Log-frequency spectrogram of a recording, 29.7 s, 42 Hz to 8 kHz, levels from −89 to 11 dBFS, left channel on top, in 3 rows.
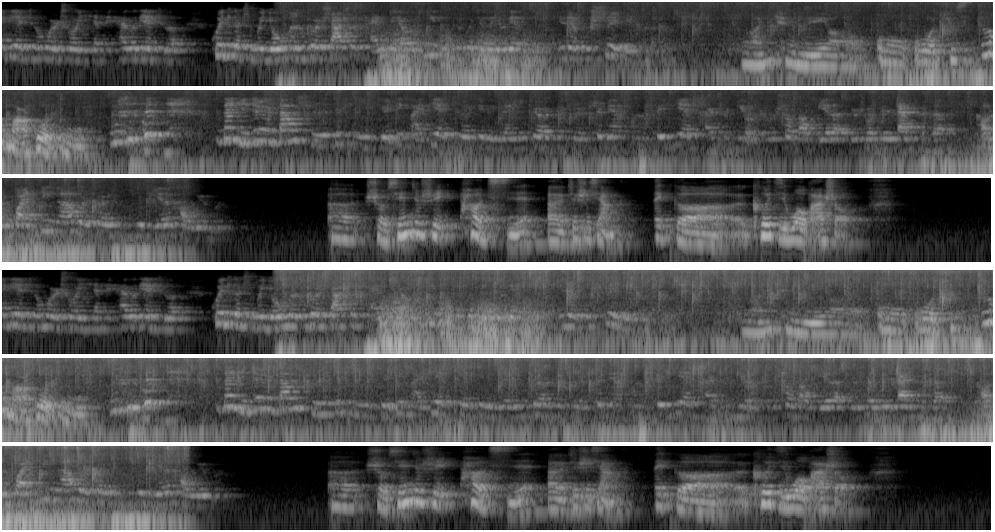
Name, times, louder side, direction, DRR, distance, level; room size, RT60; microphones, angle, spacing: voice 1, 0.0-5.2 5.6-6.7 9.3-9.4 11.0-22.0 25.6-26.0, equal, 10° left, -1 dB, 3.3 m, -38 dB
sound 1, 2.7-21.7, right 9 dB, 90° right, 0.5 m, -34 dB
voice 2, 7.4-10.8 23.1-26.0 26.3-28.8, left 2 dB, 75° left, 4 dB, 1.4 m, -32 dB
17.0 x 6.2 x 3.7 m, 0.65 s
head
